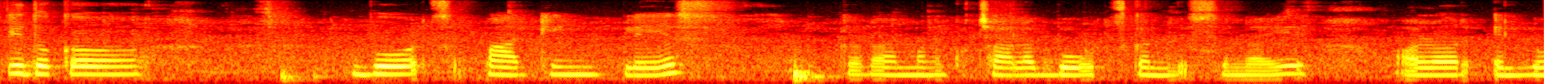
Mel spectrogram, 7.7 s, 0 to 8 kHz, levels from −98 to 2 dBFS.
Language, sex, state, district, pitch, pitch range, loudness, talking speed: Telugu, female, Andhra Pradesh, Visakhapatnam, 235 Hz, 225-250 Hz, -18 LUFS, 115 wpm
